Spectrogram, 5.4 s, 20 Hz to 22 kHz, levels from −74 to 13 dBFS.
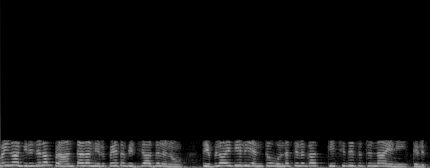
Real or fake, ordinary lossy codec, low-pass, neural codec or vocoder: fake; none; 3.6 kHz; codec, 16 kHz in and 24 kHz out, 1 kbps, XY-Tokenizer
